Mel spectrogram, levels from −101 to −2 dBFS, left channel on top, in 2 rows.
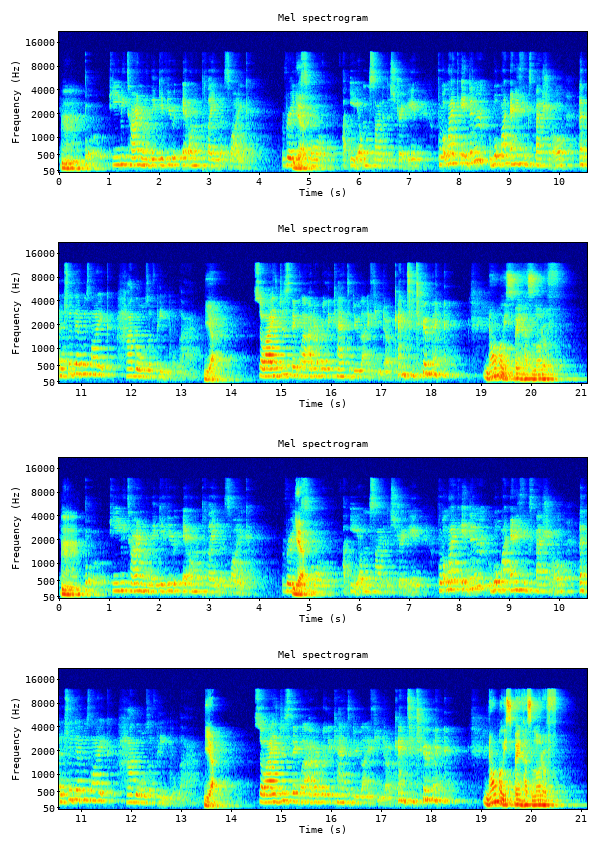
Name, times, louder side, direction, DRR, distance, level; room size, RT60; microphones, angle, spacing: voice 1, 0.0-0.5 4.7-4.9 13.5-13.7 19.0-20.5, right 4 dB, 75° right, 8 dB, 0.5 m, -21 dB
voice 2, 1.0-3.7 4.5-5.2 5.7-7.2 7.6-10.1 10.4-13.2 14.5-18.4 18.8-19.1, left 1 dB, 50° left, 0 dB, 1.2 m, -30 dB
6.6 x 4.5 x 4.0 m, 1.2 s
head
